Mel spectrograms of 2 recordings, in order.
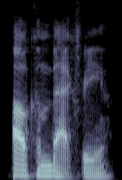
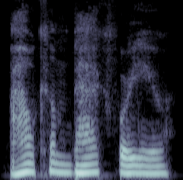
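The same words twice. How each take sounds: First: It is said menacingly, like a threat. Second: It is said softly, like a gentle promise.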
